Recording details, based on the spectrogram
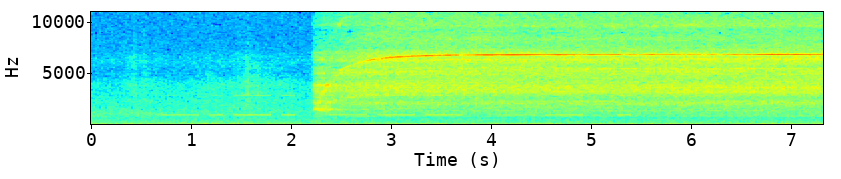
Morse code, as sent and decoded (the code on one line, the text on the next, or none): -.-. --- -- .
COME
